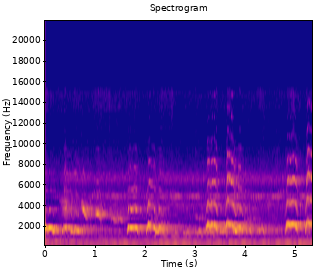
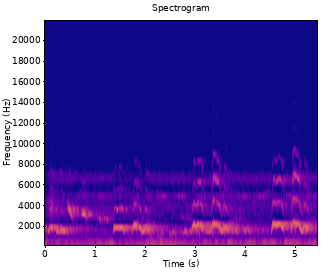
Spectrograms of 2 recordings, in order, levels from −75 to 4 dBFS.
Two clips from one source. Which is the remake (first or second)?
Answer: second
